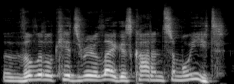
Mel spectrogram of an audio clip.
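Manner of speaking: worried onlooker calling out the danger; alarmed bystander. Acted. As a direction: raise the alarm, high and insistent. Bystander alarmed at trapped child.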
